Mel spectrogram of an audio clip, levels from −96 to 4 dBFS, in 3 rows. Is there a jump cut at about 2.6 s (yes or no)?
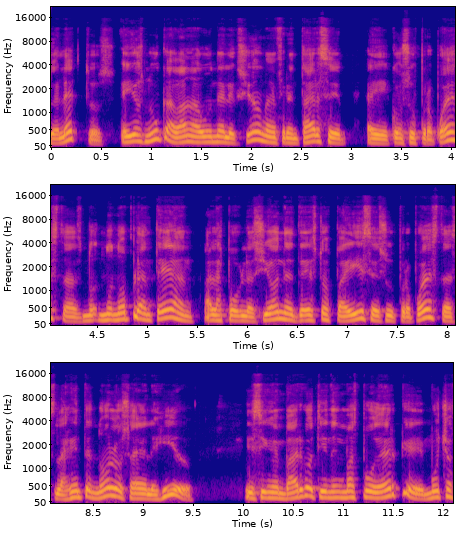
no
